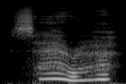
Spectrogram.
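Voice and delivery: a timid, high Sarah; mild awe-struck call. A narrator's reading. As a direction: call her name shyly. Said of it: "in a timid, almost awe-stricken voice".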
